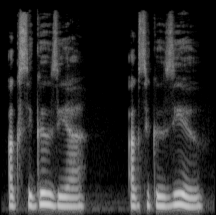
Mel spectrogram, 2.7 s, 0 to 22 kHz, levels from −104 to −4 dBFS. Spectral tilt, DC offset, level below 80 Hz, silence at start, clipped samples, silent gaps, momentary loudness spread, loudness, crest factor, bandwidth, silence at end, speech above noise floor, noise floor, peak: -6 dB/octave; under 0.1%; -80 dBFS; 0.1 s; under 0.1%; none; 9 LU; -33 LUFS; 16 dB; 18 kHz; 0.15 s; 29 dB; -61 dBFS; -18 dBFS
